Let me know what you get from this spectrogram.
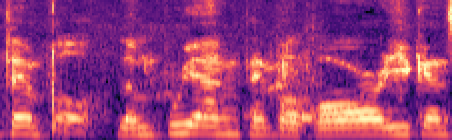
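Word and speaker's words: Lempuyang: say the name of the temple it's called lampuyan temple lampuyan temple or you can say git of Heaven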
